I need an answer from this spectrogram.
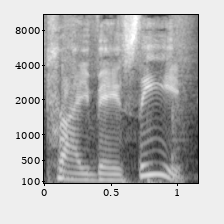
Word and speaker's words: privacy: zebra ถูกทั้งคู่นะครับไม่ว่าจะ zebra หรือ zebra ก็ม้าลายทั้งคู่ครับและคำสุดท้าย privacy ความเป็นส่วนตัวครับ privacy อเมริกันออกเสียงว่า privacy แต่ British ออกเสียงว่า privacy ถูกต้องทั้งคู่นะครับและถ้าติดตามฟังคำนี้ดีพอดแคสต์มาตั้งแต่เอพิโซดแรกมาถึงวันนี้คุณจะได้สะสมศัพท์ไปแล้วทั้งหมดรวม 3,700 กับอีก3คำและสำนวนครับและนั่นก็คือคำนี้ดีประจำวันนี้นะครับฝากติดตามฟังรายการของเราได้ทั้งทาง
